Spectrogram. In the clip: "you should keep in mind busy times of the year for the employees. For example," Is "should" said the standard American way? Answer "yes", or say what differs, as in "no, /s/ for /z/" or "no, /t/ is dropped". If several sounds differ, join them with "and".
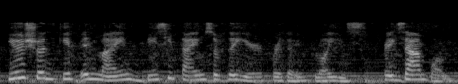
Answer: yes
